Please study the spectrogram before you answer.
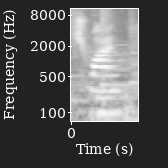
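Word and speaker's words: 串: It's pronounced chuan, and it looks just like a kebab.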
